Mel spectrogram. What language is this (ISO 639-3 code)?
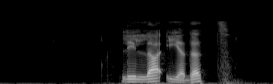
swe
